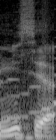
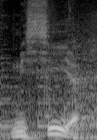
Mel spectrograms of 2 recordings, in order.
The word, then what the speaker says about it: миссия: начинают работу миссия мвф я бы немножко поменял ударение учитывая состояние экономики страны правильно говорить не миссия а миссия миссии в состоит в том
